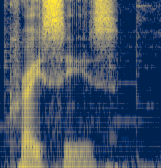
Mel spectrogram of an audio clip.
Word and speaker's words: crises: In the wake of different crises. And hear the pronunciation of crises? Well, crises, of course, is the plural of crisis. Crisis, crises.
